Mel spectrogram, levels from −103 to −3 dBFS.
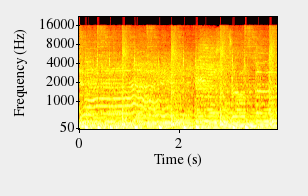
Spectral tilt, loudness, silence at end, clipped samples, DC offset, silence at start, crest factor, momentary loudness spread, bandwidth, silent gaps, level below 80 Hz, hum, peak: -4.5 dB/octave; -10 LUFS; 0 s; 0.2%; under 0.1%; 0 s; 10 dB; 2 LU; 16.5 kHz; none; -14 dBFS; none; 0 dBFS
